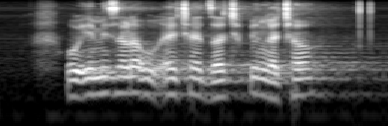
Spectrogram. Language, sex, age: Venda, male, 26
